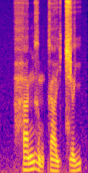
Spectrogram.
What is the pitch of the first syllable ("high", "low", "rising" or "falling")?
rising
